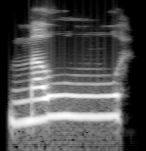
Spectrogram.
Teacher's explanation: Similarly, letter meme is bearing the short stroke of fatha over it, which makes it maftu, and we're going to read it as ma for 1 count only. But when ma is followed by waw sakin, we're going to read it as mau for 2 seconds. We're going to soften it.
